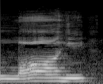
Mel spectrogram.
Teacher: جاء مفتوح قبل اسم الجلال قبل اسم الجلال الله تفخم اللام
